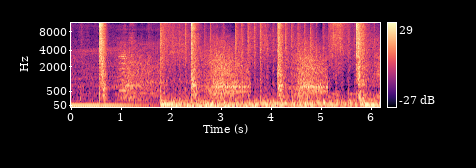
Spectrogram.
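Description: Several loud long-range precision rifle shots, each a sharp crack, spaced a second or more apart over background music with a heavy bass.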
